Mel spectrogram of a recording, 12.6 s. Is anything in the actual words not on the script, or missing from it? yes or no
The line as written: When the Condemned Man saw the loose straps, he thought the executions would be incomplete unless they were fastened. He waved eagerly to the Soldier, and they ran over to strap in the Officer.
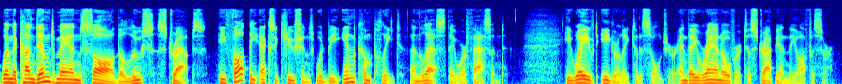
no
